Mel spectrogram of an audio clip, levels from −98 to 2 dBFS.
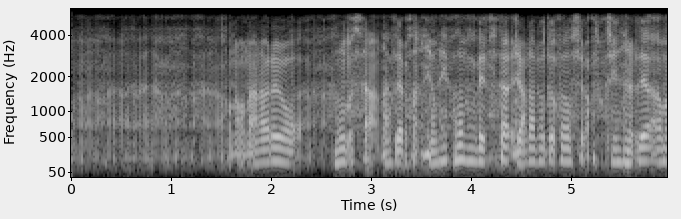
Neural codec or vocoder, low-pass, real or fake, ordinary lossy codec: autoencoder, 44.1 kHz, a latent of 192 numbers a frame, MeloTTS; 5.4 kHz; fake; none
